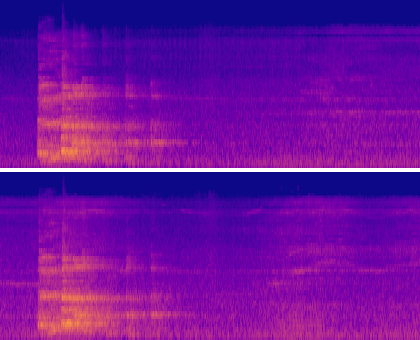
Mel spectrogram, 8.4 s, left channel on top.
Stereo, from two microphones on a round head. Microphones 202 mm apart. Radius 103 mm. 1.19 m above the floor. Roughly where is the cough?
Left.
